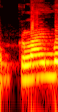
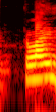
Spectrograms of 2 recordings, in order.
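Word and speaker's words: climb: इसको क्लाइंब नहीं पढ़ते हैं। क्लाइम पढ़ते हैं।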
